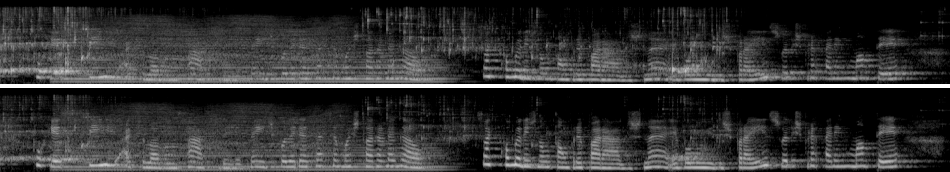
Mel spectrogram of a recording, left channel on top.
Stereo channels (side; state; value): both; normal; correlation 0.72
